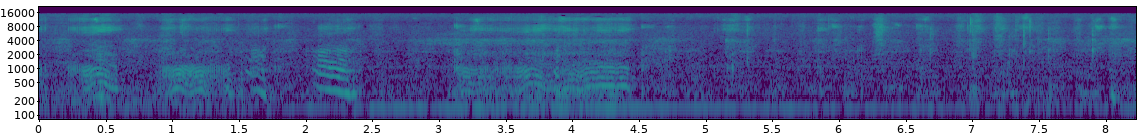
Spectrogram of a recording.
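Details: Maiah's two-day-old puppies feeding indoors; bursts of wavering whimpers, one sharp falling squeal near the middle, then the calls fade to quiet shuffling over a constant low hum.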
